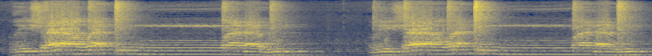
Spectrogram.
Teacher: Jadi ditahan. Jadi membaca dengung itu ditahan bacaannya, kira-kira membaca 2 harokat ya.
